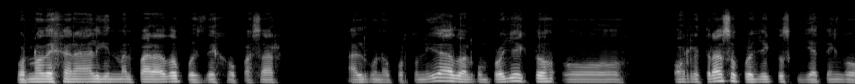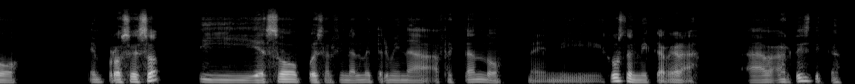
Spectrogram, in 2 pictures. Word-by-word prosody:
por 115 Hz, 0 st, +3 dB
no 130 Hz, +1 st, +5 dB
dejar 130 Hz, 0 st, +7 dB
a 125 Hz, 0 st, +1 dB
alguien 125 Hz, -1 st, +3 dB
mal 120 Hz, 0 st, -2 dB
parado, 125 Hz, +2 st, +5 dB
pues, 105 Hz, -4 st, -3 dB
dejo 115 Hz, -1 st, -4 dB
pasar 110 Hz, +2 st, -6 dB, 0.7 s
alguna 110 Hz, 0 st, -4 dB
oportunidad 140 Hz, +9 st, +2 dB
o 130 Hz, -, +7 dB
algún 115 Hz, -1 st, -4 dB
proyecto, 135 Hz, +2 st, +3 dB
o 115 Hz, -1 st, -6 dB, 0.5 s
o 120 Hz, -, -3 dB
retraso 145 Hz, +7 st, +4 dB
proyectos 120 Hz, +1 st, -1 dB
que 110 Hz, -, -22 dB
ya 110 Hz, 0 st, -3 dB
tengo 110 Hz, -4 st, -7 dB, 0.7 s
en 110 Hz, -1 st, -12 dB
proceso. 110 Hz, +1 st, +2 dB, 0.4 s
Y 100 Hz, -3 st, -7 dB
eso, 115 Hz, +2 st, +1 dB
pues, 100 Hz, -, -3 dB
al 100 Hz, -, -15 dB
final 105 Hz, 0 st, -12 dB
me 105 Hz, 0 st, -12 dB
termina 100 Hz, -2 st, -12 dB
afectando 110 Hz, -4 st, -11 dB, 0.3 s
en -, -, -18 dB
mi, -, -, -19 dB
justo, 155 Hz, -1 st, 0 dB
en 105 Hz, -, -3 dB
mi 100 Hz, -, -9 dB
carrera -, -, -9 dB, 0.4 s
a 100 Hz, 0 st, -11 dB, 0.2 s
artística. 115 Hz, -4 st, -8 dB
115 Hz, 140 wpm, -23 LUFS, 105-125 Hz, 0.7 s, dejar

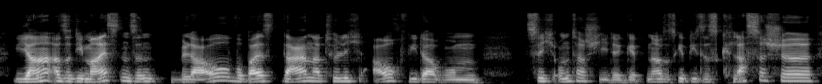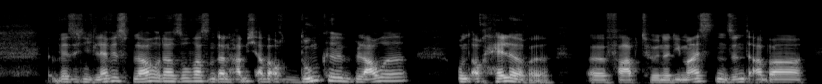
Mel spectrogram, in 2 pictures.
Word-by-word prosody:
Ja, 130 Hz, +7 st, +7 dB
also 145 Hz, -2 st, +2 dB
die 135 Hz, 0 st, +1 dB
meisten 160 Hz, +7 st, +3 dB
sind 140 Hz, -1 st, -3 dB
blau, 120 Hz, +10 st, +2 dB
wobei 135 Hz, -1 st, +5 dB
es 140 Hz, +1 st, -2 dB
da 145 Hz, +1 st, +5 dB
natürlich 145 Hz, -1 st, -3 dB
auch 155 Hz, -1 st, -1 dB
wiederum 110 Hz, -5 st, -1 dB, 0.4 s
zig 145 Hz, -1 st, -4 dB
Unterschiede 135 Hz, -7 st, -4 dB
gibt, 105 Hz, +1 st, -6 dB
ne? 120 Hz, -, -3 dB
Also 125 Hz, -2 st, -2 dB
es -, -, -12 dB
gibt 140 Hz, 0 st, -3 dB
dieses 125 Hz, -2 st, -7 dB
klassische- 160 Hz, -2 st, 0 dB, 0.6 s
weiß 125 Hz, -1 st, -6 dB
ich 120 Hz, -, -13 dB
nicht- 115 Hz, -3 st, -8 dB
Levisblau 140 Hz, +2 st, +1 dB
oder 145 Hz, -1 st, +1 dB
sowas 145 Hz, +1 st, -2 dB
und 130 Hz, -, -6 dB
dann 125 Hz, -2 st, 0 dB
habe 120 Hz, -, 0 dB
ich 145 Hz, -, -7 dB
aber -, -, +1 dB
auch -, -, -4 dB
dunkelblaue 155 Hz, -, 0 dB, 0.4 s
und 135 Hz, -1 st, -1 dB
auch -, -, -1 dB
hellere, 140 Hz, +1 st, +1 dB, 0.3 s
äh, 100 Hz, 0 st, -2 dB
Farbtöne. 105 Hz, 0 st, -2 dB
Die 110 Hz, +1 st, -6 dB
meisten 130 Hz, +2 st, -1 dB
sind 120 Hz, +4 st, -5 dB
aber, 115 Hz, -2 st, +1 dB
135 Hz, 155 wpm, -23 LUFS, 115-150 Hz, 0.6 s, Ja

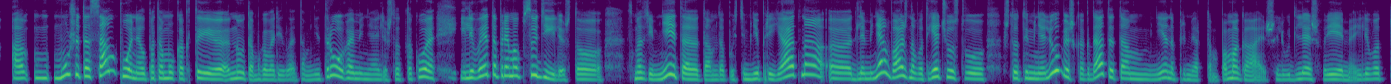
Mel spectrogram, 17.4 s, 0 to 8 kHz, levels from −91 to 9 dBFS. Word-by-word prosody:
Ам, 215 Hz, 0 st, 0 dB
м 220 Hz, -1 st, 0 dB
муж 325 Hz, +11 st, +3 dB
это 290 Hz, -4 st, +5 dB
сам 370 Hz, -, +2 dB
понял 230 Hz, -, +3 dB
по 215 Hz, -, -4 dB
тому, 215 Hz, -1 st, 0 dB
как 195 Hz, -3 st, -4 dB
ты, 205 Hz, -4 st, +2 dB
э, 180 Hz, -3 st, +2 dB
ну, 210 Hz, 0 st, 0 dB
там 165 Hz, -, -4 dB
говорила, 170 Hz, 0 st, -5 dB
там: 175 Hz, -4 st, -11 dB
"Не 175 Hz, -, -7 dB
трогай 265 Hz, -, +1 dB
меня" 185 Hz, -3 st, -5 dB
или -, -, -8 dB
что-то 170 Hz, +2 st, -8 dB
такое? 225 Hz, +3 st, +2 dB, 0.3 s
Или 220 Hz, +2 st, +2 dB
вы 270 Hz, +5 st, +3 dB
это 335 Hz, +1 st, +2 dB
прям 310 Hz, -1 st, +3 dB
обсудили, 255 Hz, -, +2 dB
что: 175 Hz, +1 st, -2 dB, 0.3 s
"Смотри, 210 Hz, -3 st, -1 dB
мне 255 Hz, -, +4 dB
это 180 Hz, -, +2 dB
там, 165 Hz, 0 st, -4 dB
допустим, 165 Hz, +1 st, -6 dB
неприятно, 280 Hz, -, +1 dB
э, 200 Hz, -2 st, +1 dB
для 195 Hz, +2 st, -2 dB
меня 265 Hz, -, +2 dB
важно, 260 Hz, -, +3 dB
вот 185 Hz, -1 st, -5 dB
я 265 Hz, +5 st, +6 dB
чувствую, 200 Hz, -7 st, -1 dB, 0.2 s
что 215 Hz, -, -2 dB
ты 215 Hz, +3 st, -3 dB
меня 195 Hz, -1 st, 0 dB
любишь, 415 Hz, -, +4 dB
когда 190 Hz, -, +1 dB
ты 255 Hz, -9 st, 0 dB
там 195 Hz, -5 st, -3 dB
мне, 180 Hz, +7 st, -3 dB
например, 175 Hz, -6 st, -6 dB
там -, -, -13 dB
помогаешь 190 Hz, -2 st, -3 dB
или 170 Hz, -1 st, -8 dB
уделяешь 175 Hz, +1 st, -4 dB
время"? 170 Hz, -1 st, -2 dB
Или 180 Hz, +2 st, -5 dB
вот, 195 Hz, 0 st, -5 dB
200 Hz, 195 wpm, -23 LUFS, 180-245 Hz, 0.3 s, я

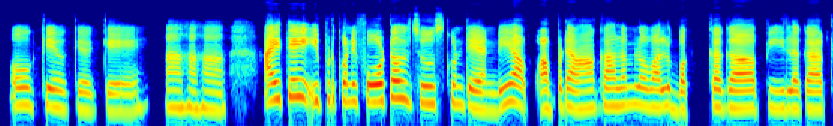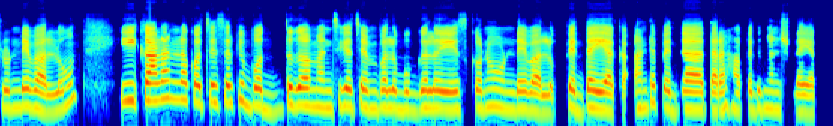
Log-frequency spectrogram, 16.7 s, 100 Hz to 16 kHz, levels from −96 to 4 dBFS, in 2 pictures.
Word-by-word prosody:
Okay. 235 Hz, 0 st, -3 dB
Okay. 200 Hz, +1 st, -10 dB
Okay. 190 Hz, 0 st, -7 dB, 0.6 s
ఆహాహా! 210 Hz, -1 st, -5 dB, 0.6 s
అయితే 300 Hz, +4 st, +5 dB, 0.2 s
ఇప్పుడు 295 Hz, +2 st, -5 dB
కొన్ని 275 Hz, -1 st, +2 dB
ఫోటోలు 285 Hz, +3 st, +6 dB
చూసుకుంటే 250 Hz, -1 st, -2 dB
అండి 195 Hz, +3 st, -3 dB
ఆహ్, 235 Hz, -, +2 dB, 0.2 s
అప్పుడు 225 Hz, +3 st, -2 dB
ఆ -, -, +2 dB, 0.2 s
కాలంలో 235 Hz, +1 st, -1 dB
వాళ్ళు 220 Hz, +2 st, 0 dB
బక్కగా 215 Hz, +1 st, 0 dB, 0.3 s
పీలగా 210 Hz, -1 st, -2 dB
అట్లుండేవాళ్ళు. 210 Hz, -2 st, -2 dB, 0.6 s
ఈ -, -, +6 dB
కాలంలోకి 290 Hz, 0 st, +5 dB
వచ్చేసరికి 260 Hz, +2 st, -2 dB
బొద్దుగా, 230 Hz, +3 st, +1 dB
మంచిగా, 220 Hz, +1 st, -1 dB
చెంపలు 215 Hz, +1 st, -2 dB
బుగ్గలు 210 Hz, +2 st, -2 dB
వేసుకొని 210 Hz, +2 st, -4 dB
ఉండేవాళ్ళు 195 Hz, -3 st, -2 dB, 0.2 s
పెద్దయ్యాక. 200 Hz, -1 st, +2 dB, 0.2 s
అంటే 235 Hz, +5 st, -6 dB
పెద్ద 200 Hz, -2 st, -7 dB, 0.3 s
తరహా 195 Hz, +1 st, -2 dB
పెద్ద 205 Hz, -, -6 dB
మనుషులయ్యాక. 180 Hz, -3 st, -4 dB
215 Hz, 120 wpm, -22 LUFS, 200-245 Hz, 0.6 s, ఫోటోలు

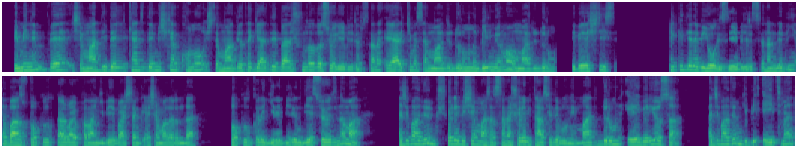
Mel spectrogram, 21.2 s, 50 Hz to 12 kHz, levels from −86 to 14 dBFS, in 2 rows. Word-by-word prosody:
Eminim 160 Hz, +8 st, +1 dB
ve, 165 Hz, +2 st, +3 dB
işte, 135 Hz, +1 st, -5 dB
maddi 140 Hz, +4 st, +1 dB
beklenti 155 Hz, 0 st, -1 dB
demişken 165 Hz, +1 st, -2 dB
konu, 155 Hz, +3 st, -3 dB
işte, 145 Hz, -, -6 dB
maddiyata 140 Hz, +3 st, 0 dB
geldi. 150 Hz, +3 st, 0 dB
Ben 150 Hz, -1 st, +4 dB
şunları 160 Hz, +1 st, -2 dB
da 155 Hz, -, +3 dB
söyleyebilirim 110 Hz, -7 st, -1 dB
sana. 145 Hz, +4 st, -4 dB
Eğer 150 Hz, +2 st, +3 dB
ki, 155 Hz, -, -6 dB
mesela, 140 Hz, -3 st, -4 dB
maddi 125 Hz, +2 st, +1 dB
durumunu 135 Hz, -1 st, 0 dB
bilmiyorum 145 Hz, +2 st, +2 dB
ama 150 Hz, -, +2 dB
maddi 125 Hz, +1 st, 0 dB
durumun 140 Hz, 0 st, -4 dB, 0.2 s
elverişli 130 Hz, +7 st, +2 dB
ise 150 Hz, -2 st, -6 dB, 0.7 s
şu 165 Hz, -, 0 dB
şekilde 180 Hz, +2 st, -1 dB
de 170 Hz, -3 st, +1 dB
bir 145 Hz, -, +5 dB
yol 130 Hz, -3 st, +6 dB
izleyebilirsin. 110 Hz, +3 st, -1 dB
Hani, 135 Hz, 0 st, 0 dB
dedin 140 Hz, +5 st, -1 dB
ya 165 Hz, -6 st, -3 dB
bazı 135 Hz, -1 st, +6 dB
topluluklar 125 Hz, +1 st, -1 dB
var 125 Hz, -1 st, +2 dB
falan 115 Hz, -1 st, +1 dB
gibi, 115 Hz, +2 st, -1 dB
başlangıç 115 Hz, 0 st, -1 dB
aşamalarında 115 Hz, -1 st, 0 dB, 0.4 s
topluluklara 125 Hz, +1 st, -1 dB
girebilirim 120 Hz, +1 st, 0 dB
diye 125 Hz, 0 st, +3 dB
söyledin 125 Hz, +2 st, +1 dB
ama 95 Hz, -, +2 dB, 0.5 s
acaba 175 Hz, +4 st, +1 dB
diyorum 195 Hz, -2 st, 0 dB
ki 195 Hz, -, -11 dB
şöyle 160 Hz, +1 st, 0 dB
bir -, -, +2 dB
şey 160 Hz, +1 st, -2 dB
mi 155 Hz, -, -3 dB
varsa, 125 Hz, -3 st, 0 dB
sana 130 Hz, +4 st, -1 dB
şöyle 150 Hz, +2 st, +1 dB
bir 140 Hz, -, -4 dB
tavsiyede 125 Hz, -2 st, 0 dB
bulunayım. 105 Hz, -1 st, -1 dB
Maddi 125 Hz, +5 st, -1 dB
durumun 165 Hz, 0 st, +2 dB
el 135 Hz, +2 st, +3 dB
veriyorsa, 155 Hz, 0 st, 0 dB, 0.3 s
acaba 170 Hz, +4 st, 0 dB
diyorum 185 Hz, -2 st, -1 dB
ki 150 Hz, -4 st, -6 dB
bir 155 Hz, -, -2 dB
eğitmen 125 Hz, +8 st, 0 dB
140 Hz, 195 wpm, -23 LUFS, 120-155 Hz, 0.7 s, yol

